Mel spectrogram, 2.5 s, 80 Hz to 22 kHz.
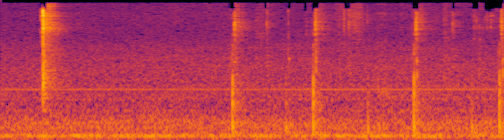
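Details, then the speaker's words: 4P454 base amplifier keyed into a 1000-watt dummy load with wattmeter: sharp single relay clicks about every half second over a faint hum, no output; owner suspects a modulator or output fault; relay clicking with no output. "you guys might be able to hear that relay clicking um you probably able to hear it that way"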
